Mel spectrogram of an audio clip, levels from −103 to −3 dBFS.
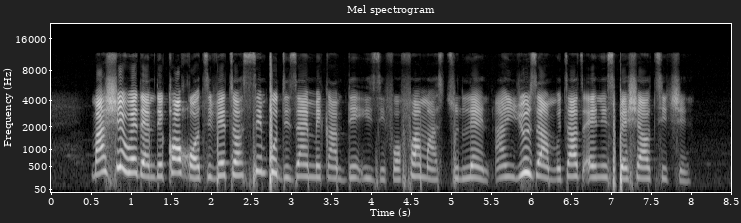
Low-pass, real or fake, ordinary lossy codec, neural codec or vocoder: none; real; none; none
